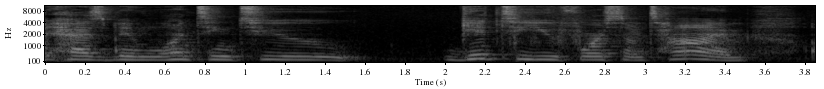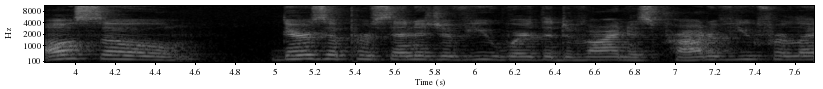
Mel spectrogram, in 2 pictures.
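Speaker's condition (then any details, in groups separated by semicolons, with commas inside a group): No condition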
